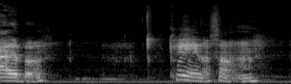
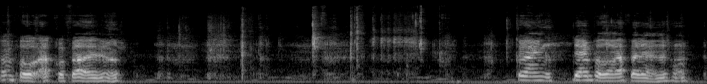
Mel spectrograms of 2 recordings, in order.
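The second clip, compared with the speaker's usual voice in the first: mouth full; faster than usual. Real, not acted. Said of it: "I'm sorry if you suck on my mouth full".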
